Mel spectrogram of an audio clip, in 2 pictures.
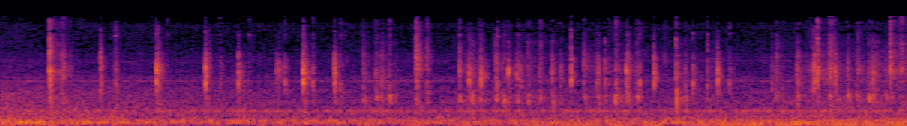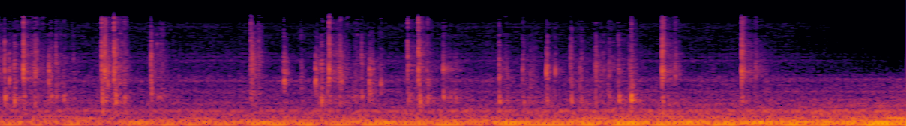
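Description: Typing on a computer keyboard: a long run of irregular key clicks that stops about a second before the end. Under it a low rumble swells toward the end.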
